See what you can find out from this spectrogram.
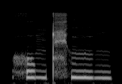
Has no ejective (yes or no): yes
